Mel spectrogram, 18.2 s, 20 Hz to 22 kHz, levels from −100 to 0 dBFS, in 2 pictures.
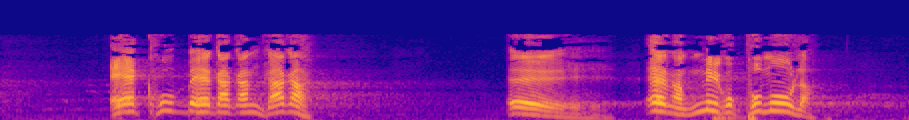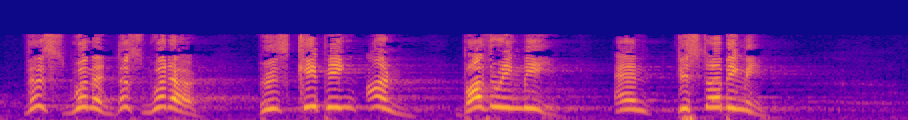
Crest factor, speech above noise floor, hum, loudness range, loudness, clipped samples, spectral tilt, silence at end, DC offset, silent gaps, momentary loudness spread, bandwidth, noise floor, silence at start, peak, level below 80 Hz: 20 dB; 49 dB; 50 Hz at -70 dBFS; 5 LU; -20 LUFS; under 0.1%; -2.5 dB/octave; 1.5 s; under 0.1%; none; 13 LU; 8 kHz; -69 dBFS; 1.1 s; -2 dBFS; -48 dBFS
